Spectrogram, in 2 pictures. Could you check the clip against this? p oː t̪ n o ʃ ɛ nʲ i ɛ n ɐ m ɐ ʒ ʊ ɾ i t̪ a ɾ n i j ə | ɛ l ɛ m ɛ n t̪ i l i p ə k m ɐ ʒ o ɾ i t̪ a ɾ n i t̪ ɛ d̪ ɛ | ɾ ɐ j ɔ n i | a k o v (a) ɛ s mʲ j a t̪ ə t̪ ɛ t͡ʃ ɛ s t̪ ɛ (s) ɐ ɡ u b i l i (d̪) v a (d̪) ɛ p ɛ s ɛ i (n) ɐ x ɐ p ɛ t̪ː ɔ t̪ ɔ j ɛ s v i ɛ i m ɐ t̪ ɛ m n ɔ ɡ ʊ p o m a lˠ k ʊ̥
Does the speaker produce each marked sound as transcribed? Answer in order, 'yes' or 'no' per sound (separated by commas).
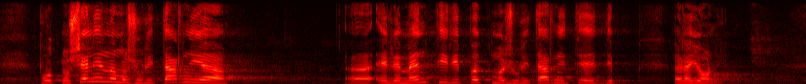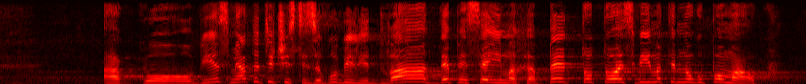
no, no, yes, yes, no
